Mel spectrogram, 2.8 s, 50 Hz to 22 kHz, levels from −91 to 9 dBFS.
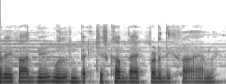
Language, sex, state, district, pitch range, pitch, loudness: Hindi, male, Punjab, Fazilka, 135-145 Hz, 140 Hz, -19 LUFS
